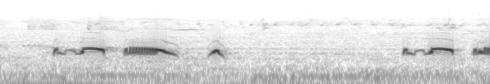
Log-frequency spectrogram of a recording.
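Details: Calling decoy spotted dove of the "đồng rặc" voice type, used to draw wild doves: one complete phrase of hooting notes, a long descending coo and a short final hoot, then after a two-second pause a second phrase begins.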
